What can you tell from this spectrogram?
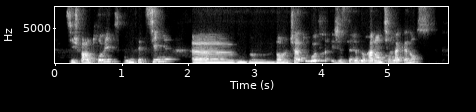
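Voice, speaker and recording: Intonation from the woman is lively. There is a somewhat breathy quality to her voice. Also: medium pitch for a woman. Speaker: webinar presenter, climate organization member. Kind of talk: online webinar introduction. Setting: video call. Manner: fast; hesitant, many fillers.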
